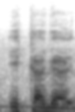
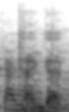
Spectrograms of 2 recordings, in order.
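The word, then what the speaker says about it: Nkaga: She said it's Ikaga. The N is silent. Kaga.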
